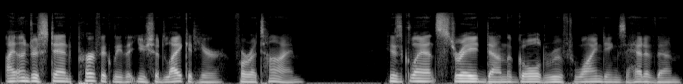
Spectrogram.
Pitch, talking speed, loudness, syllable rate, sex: 120 Hz, 195 wpm, -19 LUFS, 5.4 syllables/s, male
